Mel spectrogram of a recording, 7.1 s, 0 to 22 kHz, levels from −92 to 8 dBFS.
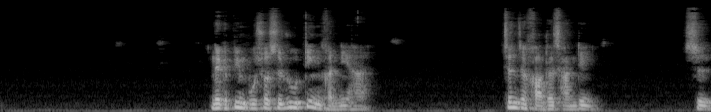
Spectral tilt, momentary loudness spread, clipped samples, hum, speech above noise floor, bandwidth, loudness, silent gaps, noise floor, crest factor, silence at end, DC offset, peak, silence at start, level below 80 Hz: -5.5 dB/octave; 12 LU; under 0.1%; none; 41 dB; 16 kHz; -26 LUFS; none; -66 dBFS; 22 dB; 0 s; under 0.1%; -6 dBFS; 2.1 s; -60 dBFS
